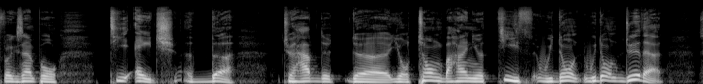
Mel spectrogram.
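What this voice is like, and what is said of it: Strong French accent in English. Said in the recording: “we were born french ... That's why we have such a strong French accent.”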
